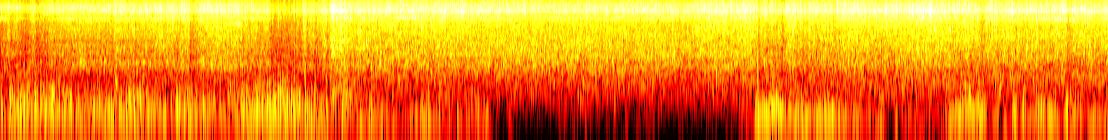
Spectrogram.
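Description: A river flows nearby with a broad, rushing wash of water that dips quieter for a few seconds midway, then swells back. No voices are heard.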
